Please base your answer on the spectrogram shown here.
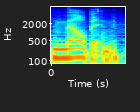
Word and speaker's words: Melbourne: But yeah, it's noon in Melbourne, which is spelled Melbourne, but it's pronounced Melbourne.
